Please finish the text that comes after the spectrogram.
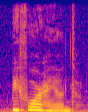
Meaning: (adverb) At an earlier or preceding time; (adjective) 1. In comfortable circumstances as regards property; forehanded 2. In a state of anticipation or preoccupation
- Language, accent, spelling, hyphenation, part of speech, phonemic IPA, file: English, US, beforehand, be‧fore‧hand, adverb / adjective, /bɪˈfɔɹhænd/, En-us-beforehand.ogg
